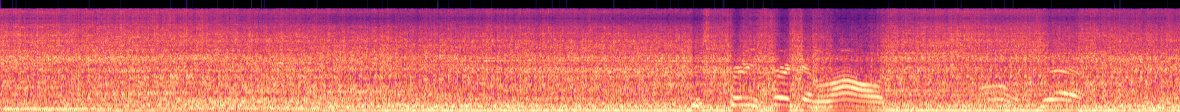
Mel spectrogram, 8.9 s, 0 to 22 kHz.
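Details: 2000 Ford 7.3 Powerstroke diesel cold start in 7°F Wisconsin weather (about 10 above said): steady, even low clatter with no hunting or lope, white smoke; normal cold idle.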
